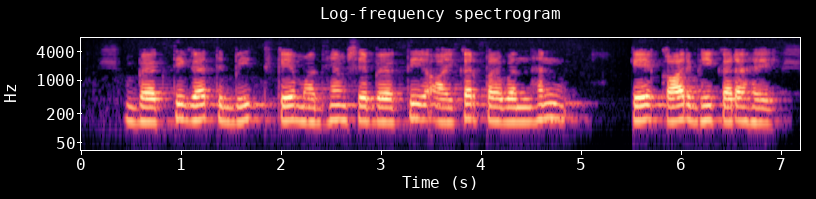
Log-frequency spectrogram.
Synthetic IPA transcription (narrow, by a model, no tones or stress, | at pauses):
ʋjəkt̪ɪɡət̪biːt̪kemaːd̪ʱjəmsebjək̚t̪iaːjkəɾpɾəbə̃nd̪ʱən | kekaːɾjbʱikəɾaɦɛː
